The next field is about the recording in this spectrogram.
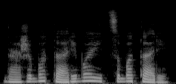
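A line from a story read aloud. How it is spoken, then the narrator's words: Surprised whisper. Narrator (Russian): удивленно прошептала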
